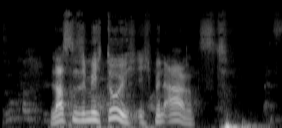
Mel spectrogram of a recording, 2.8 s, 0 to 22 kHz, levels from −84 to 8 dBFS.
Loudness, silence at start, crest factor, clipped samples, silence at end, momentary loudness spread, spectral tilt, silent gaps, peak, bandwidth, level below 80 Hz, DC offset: -27 LUFS; 0.5 s; 20 dB; under 0.1%; 0.3 s; 13 LU; -6 dB/octave; none; -8 dBFS; 15.5 kHz; -36 dBFS; under 0.1%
